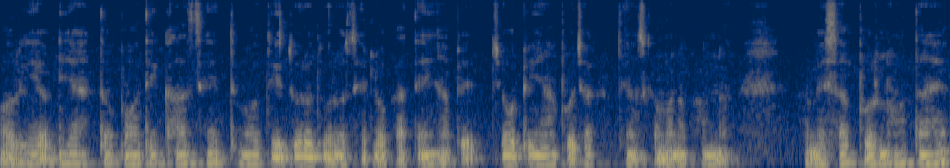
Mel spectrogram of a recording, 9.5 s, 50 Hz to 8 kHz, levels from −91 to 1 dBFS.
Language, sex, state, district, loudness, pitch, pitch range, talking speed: Hindi, male, Bihar, Supaul, -35 LUFS, 115 Hz, 110-125 Hz, 185 wpm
